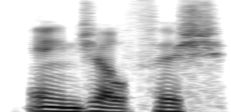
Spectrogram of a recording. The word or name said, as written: angelfish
